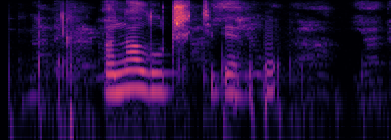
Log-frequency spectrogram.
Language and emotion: Russian, neutral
